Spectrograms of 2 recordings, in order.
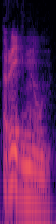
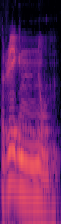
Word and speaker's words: regnum: The Latin GN, footnote 6 first, after a vowel, has been supposed to have the sound of hngn, so as in hangnail. So regnum, being pronounced regnum. Cognomen as in cognomen.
